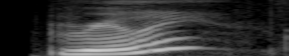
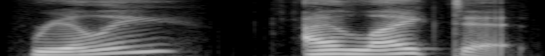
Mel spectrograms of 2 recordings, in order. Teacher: It went up at the end. It sounded curious. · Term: intonation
